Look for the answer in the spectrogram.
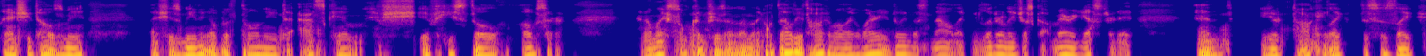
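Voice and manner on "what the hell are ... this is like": usual speaking voice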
